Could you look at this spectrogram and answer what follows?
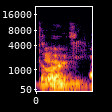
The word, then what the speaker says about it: derby: Spelled derby, but I think they pronounce it derby.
